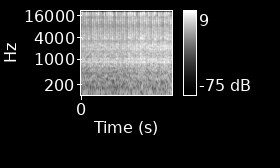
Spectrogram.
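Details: Idling engine with a busy, uneven tapping over a steady idle: a clear engine knock whose source is not yet diagnosed.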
